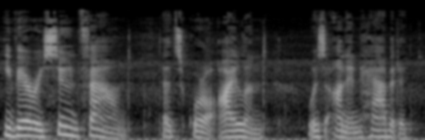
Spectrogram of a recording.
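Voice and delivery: ordinary delivery, nothing marked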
